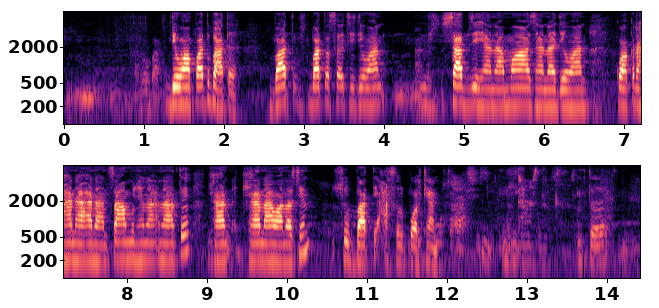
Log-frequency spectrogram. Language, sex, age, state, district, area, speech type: Kashmiri, female, 60+, Jammu and Kashmir, Ganderbal, rural, spontaneous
